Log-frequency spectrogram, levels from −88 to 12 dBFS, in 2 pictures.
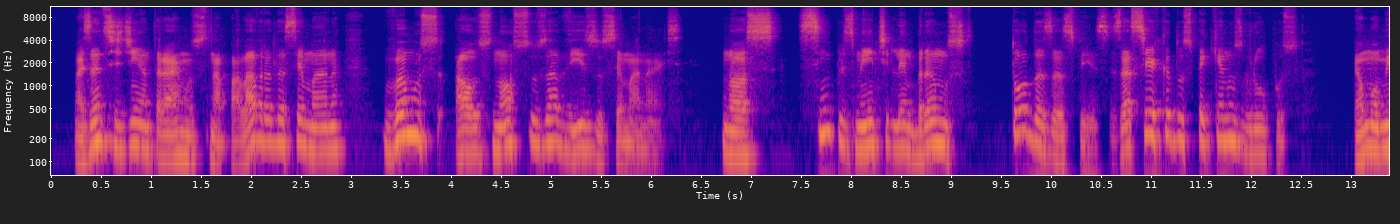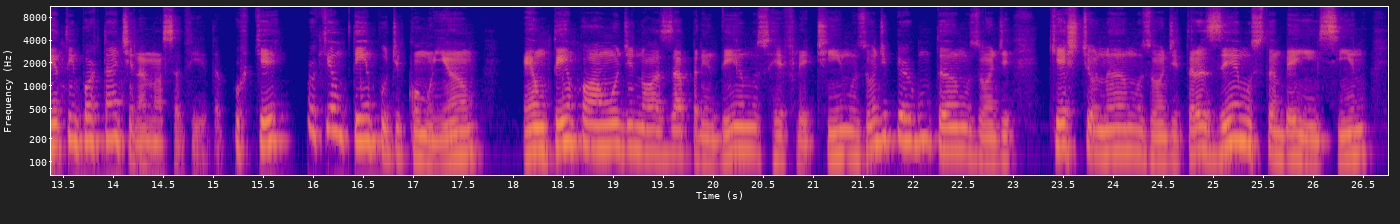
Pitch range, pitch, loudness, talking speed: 120-175 Hz, 145 Hz, -26 LUFS, 120 wpm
